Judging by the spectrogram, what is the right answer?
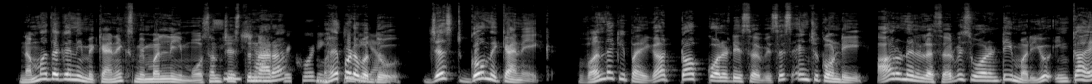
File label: Telugu Male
